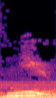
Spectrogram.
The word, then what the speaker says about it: mu: So what this means is this mu, which is, it's kind of like an M and a U combined, and that's what it sounds like, mu. It's MU is how we would spell it out.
